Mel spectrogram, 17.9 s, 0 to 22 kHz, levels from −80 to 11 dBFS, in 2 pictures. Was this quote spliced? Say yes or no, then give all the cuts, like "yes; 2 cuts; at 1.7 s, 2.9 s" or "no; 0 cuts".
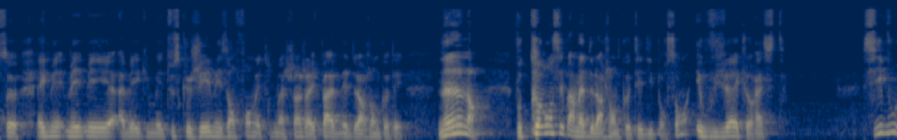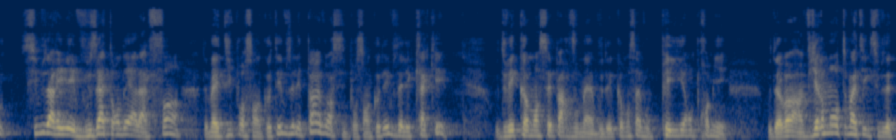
no; 0 cuts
